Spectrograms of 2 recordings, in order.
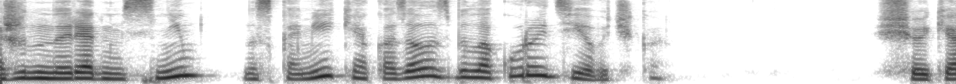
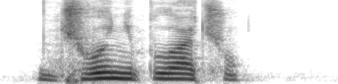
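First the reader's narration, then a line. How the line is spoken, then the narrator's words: Grumbling. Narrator (Russian): пробурчал Андрей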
